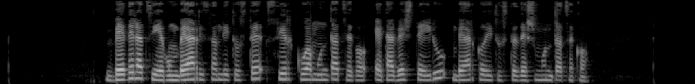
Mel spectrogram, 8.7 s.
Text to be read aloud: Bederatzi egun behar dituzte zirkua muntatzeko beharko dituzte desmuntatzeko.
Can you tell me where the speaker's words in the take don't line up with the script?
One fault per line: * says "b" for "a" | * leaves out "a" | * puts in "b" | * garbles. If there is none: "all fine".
* puts in "izan"
* puts in "eta beste hiru"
